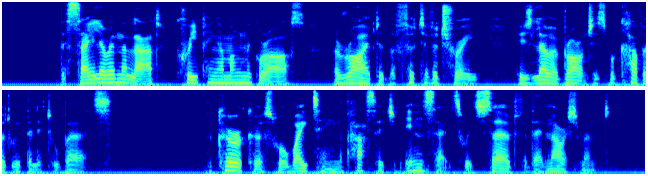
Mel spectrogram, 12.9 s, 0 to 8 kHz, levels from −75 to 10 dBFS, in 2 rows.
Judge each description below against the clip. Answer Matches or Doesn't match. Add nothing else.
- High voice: Doesn't match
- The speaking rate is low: Doesn't match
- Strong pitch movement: Doesn't match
